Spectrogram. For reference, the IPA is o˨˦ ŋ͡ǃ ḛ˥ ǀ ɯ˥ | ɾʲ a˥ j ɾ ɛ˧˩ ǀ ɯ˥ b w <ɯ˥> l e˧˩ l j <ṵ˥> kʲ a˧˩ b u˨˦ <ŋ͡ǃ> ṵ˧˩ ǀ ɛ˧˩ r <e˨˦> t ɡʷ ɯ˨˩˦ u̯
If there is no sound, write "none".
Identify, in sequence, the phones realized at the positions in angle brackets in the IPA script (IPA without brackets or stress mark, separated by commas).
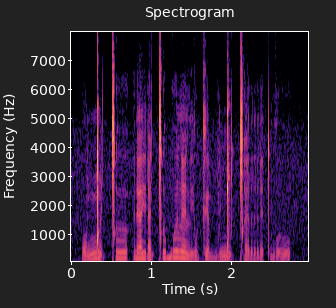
ɯ˥, u˥, ŋ͡ǃ, e˨˩˦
